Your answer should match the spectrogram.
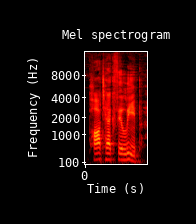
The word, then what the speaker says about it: Patek Philippe: I know that, you know, if I was going to, you know, affect a French accent, it would be Patek Philippe.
